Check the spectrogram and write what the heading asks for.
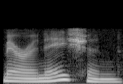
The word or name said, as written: marination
